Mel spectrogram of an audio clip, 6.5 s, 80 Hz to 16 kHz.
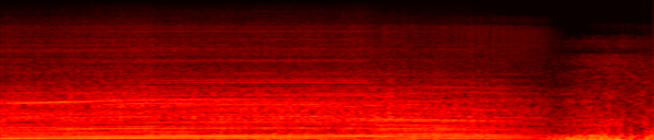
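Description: Suzuki V-Strom 650's 645 cc V-twin engine running on the move, its pitch easing slowly down as the bike slows. About five and a half seconds in it changes to a rougher, lower rumble.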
